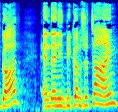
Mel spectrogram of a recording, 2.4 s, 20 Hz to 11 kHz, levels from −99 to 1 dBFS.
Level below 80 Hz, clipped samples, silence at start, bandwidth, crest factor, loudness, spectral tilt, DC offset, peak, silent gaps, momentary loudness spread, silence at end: -64 dBFS; under 0.1%; 0 s; 11 kHz; 16 dB; -19 LUFS; -2.5 dB/octave; under 0.1%; -4 dBFS; none; 8 LU; 0.05 s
